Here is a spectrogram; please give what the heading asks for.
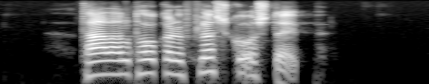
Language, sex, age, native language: Icelandic, male, 30-39, Icelandic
